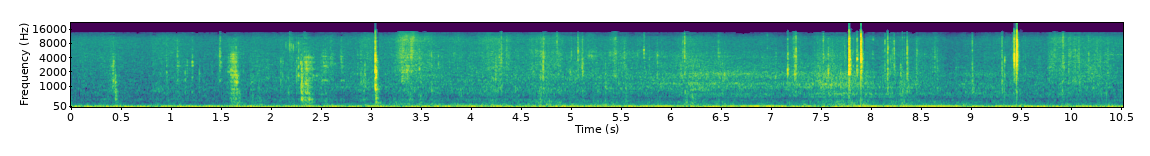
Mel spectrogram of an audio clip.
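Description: Plastic connectors and the wiring harness behind a car dashboard being handled as an interface module is fitted: scattered sharp clicks and knocks over a steady low rumble.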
